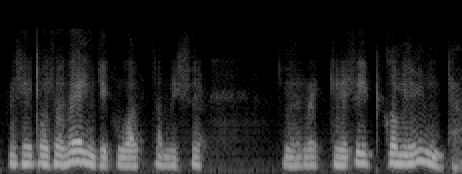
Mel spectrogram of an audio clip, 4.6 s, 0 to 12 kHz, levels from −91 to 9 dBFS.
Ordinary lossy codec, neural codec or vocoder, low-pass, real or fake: none; codec, 16 kHz, 1 kbps, FreqCodec, smaller model; 7.2 kHz; fake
